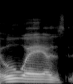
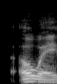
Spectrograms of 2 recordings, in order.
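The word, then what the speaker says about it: Oweh: Yeah, you want Odafe Uwe. How do you say last name? I butchered Odafe Owe.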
